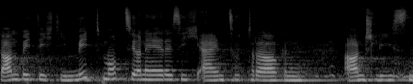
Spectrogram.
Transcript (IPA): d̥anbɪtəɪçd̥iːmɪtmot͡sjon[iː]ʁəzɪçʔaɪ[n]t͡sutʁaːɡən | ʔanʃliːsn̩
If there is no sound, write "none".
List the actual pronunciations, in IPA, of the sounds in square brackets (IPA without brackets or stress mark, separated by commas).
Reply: ɛː, n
